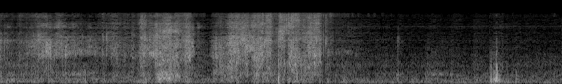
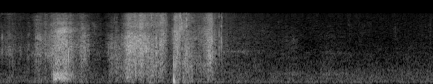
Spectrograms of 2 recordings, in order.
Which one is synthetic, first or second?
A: first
